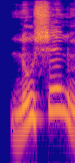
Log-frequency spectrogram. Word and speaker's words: Mnuchin: Mnuchin. – Mnuchin. M is silent, even though it's the biggest, it's the only capital letter.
